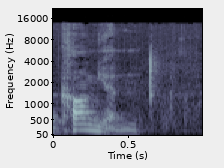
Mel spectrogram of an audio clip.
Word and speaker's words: Kongyùn: little uh label on the Rock uh uh pronouncing it is a konyan um so uh this is an emergency she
